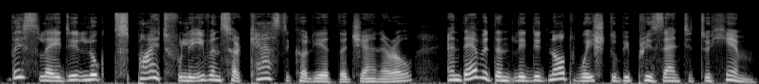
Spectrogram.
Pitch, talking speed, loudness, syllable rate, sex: 185 Hz, 150 wpm, -19 LUFS, 5.0 syllables/s, female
